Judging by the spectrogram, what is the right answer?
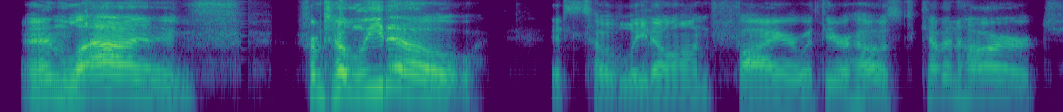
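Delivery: loud, drawn-out broadcast TV announcer voice. Opening a pretend show from Toledo, introducing the host in a TV announcer voice. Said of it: "in a T V voice".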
